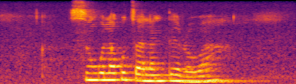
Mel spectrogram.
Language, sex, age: Tsonga, female, 18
